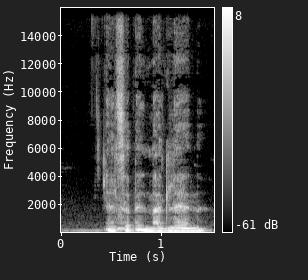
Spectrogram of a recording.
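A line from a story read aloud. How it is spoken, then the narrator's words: Murmuring. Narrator (French): murmura Richard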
